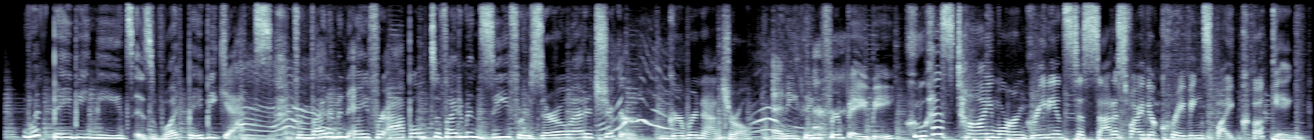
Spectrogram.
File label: Commercial, voiceover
